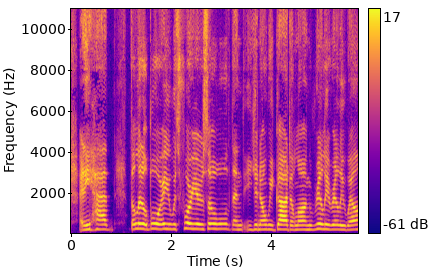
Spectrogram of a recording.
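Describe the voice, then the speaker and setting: Speaking with a Quebec accent, a woman keeps a moderate pace. Her fairly high voice stays monotone and flat. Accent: Quebecois French. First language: French. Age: 40s. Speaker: social service worker. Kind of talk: testimony. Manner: halting.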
